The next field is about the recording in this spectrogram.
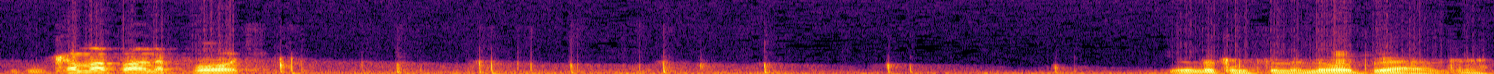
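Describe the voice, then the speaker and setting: Casting: male actor as big surly tough, curt and bossy, medium-pitched, thin noisy vintage radio sound. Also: animated, brisk, lightly acted. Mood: guarded. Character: big, mean, suspicious husband with attack dog. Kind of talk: 1940s-50s radio acting. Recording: narrow, noisy old radio recording.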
